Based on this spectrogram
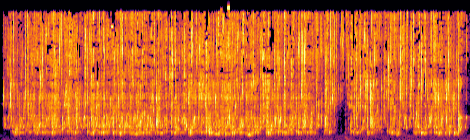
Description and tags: faucet water / torneira aberta
torneira, water, agua, sink, aberta, running, drain, faucet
